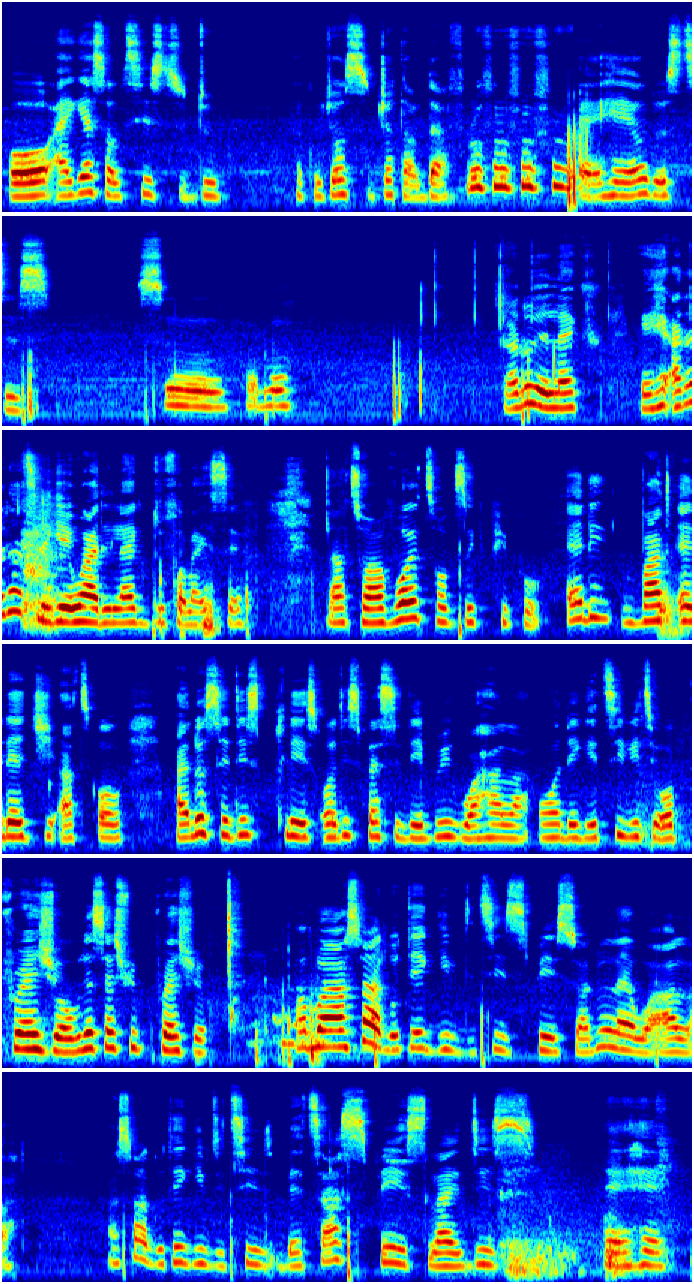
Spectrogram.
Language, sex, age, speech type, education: Nigerian Pidgin, female, 46-60, spontaneous, tertiary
